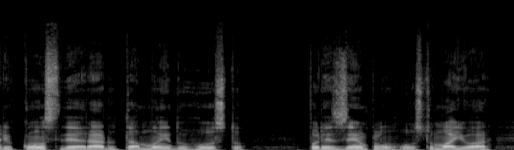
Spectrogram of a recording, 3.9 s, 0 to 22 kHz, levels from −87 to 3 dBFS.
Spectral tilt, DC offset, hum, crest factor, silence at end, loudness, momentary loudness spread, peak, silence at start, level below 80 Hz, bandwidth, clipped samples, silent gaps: -5.5 dB/octave; under 0.1%; none; 14 dB; 0.2 s; -28 LUFS; 7 LU; -14 dBFS; 0 s; -50 dBFS; 16 kHz; under 0.1%; none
